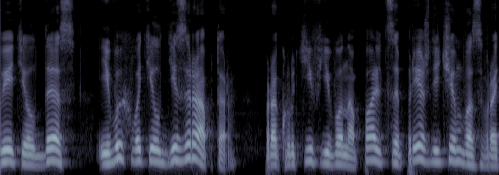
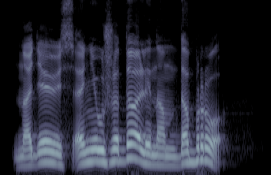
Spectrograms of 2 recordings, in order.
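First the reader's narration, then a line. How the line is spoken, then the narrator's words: Grumbling. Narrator (Russian): проворчал Адонар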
